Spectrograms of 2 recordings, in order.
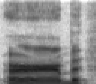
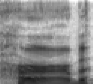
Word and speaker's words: herb: Some people pronounce this as herb. I think I tend to say herb myself. Is that how you say it? Yes, I'm an herb girl. A lot of times if you're British, if you have a British accent, you'll say herb. Right, and herb for Americans is just some kind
